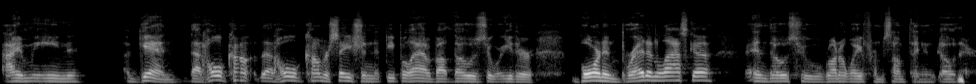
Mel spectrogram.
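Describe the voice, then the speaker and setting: A man's voice: mid-range voice, fairly quick, no echo. A man co-hosting a radio show in casual discussion, musing aloud with rhetorical questions and tags seeking agreement. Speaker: co-host of a history radio show. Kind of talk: casual conversational discussion of a historical mystery.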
